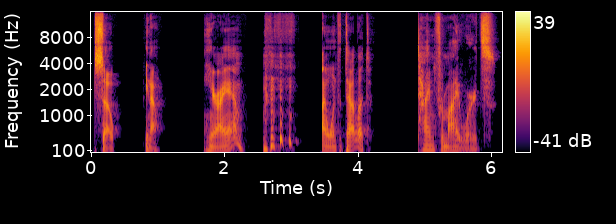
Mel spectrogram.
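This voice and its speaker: A slow, creepy word-hungry entity. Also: male voice, lowish voice, sing-song, vocal fry, heavily acted. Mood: gleeful, taunting. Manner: theatrical, giggling, savoring words. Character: gleeful, unsettling word-devouring entity named Sally, speaking through a man. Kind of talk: horror audio drama monologue.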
